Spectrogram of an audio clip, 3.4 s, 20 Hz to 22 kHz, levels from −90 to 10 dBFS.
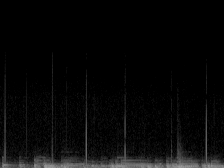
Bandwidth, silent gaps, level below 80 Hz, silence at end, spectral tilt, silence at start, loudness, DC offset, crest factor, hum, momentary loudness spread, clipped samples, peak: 13 kHz; none; -54 dBFS; 0 s; -8 dB/octave; 0 s; -41 LUFS; under 0.1%; 22 dB; none; 9 LU; under 0.1%; -18 dBFS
